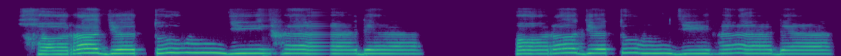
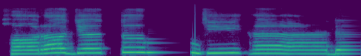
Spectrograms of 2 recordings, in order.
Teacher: Oke, kita lanjut kepada mim sukun ketemu dengan huruf yang syajariah ini, maka dibaca jelas mimnya, ya, idhar syafawi, karena huruf mimnya dari huruf bibir ya. Jadi mimnya dibaca jelas, tidak kita kasih tambahan gunnah.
